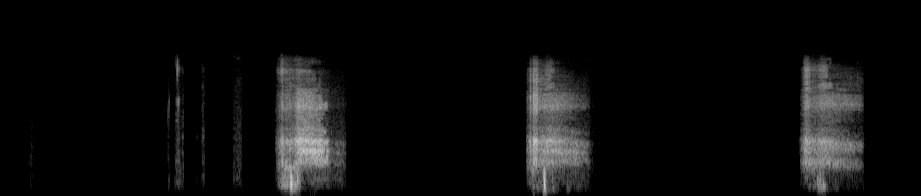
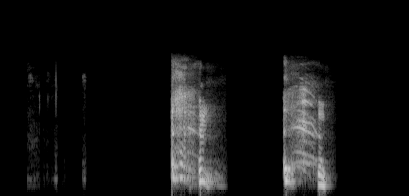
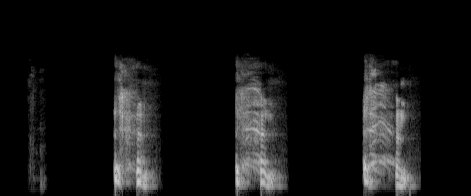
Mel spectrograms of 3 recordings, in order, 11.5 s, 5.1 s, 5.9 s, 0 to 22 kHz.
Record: {"exhalation_length": "11.5 s", "exhalation_amplitude": 26269, "exhalation_signal_mean_std_ratio": 0.27, "cough_length": "5.1 s", "cough_amplitude": 29894, "cough_signal_mean_std_ratio": 0.33, "three_cough_length": "5.9 s", "three_cough_amplitude": 30380, "three_cough_signal_mean_std_ratio": 0.36, "survey_phase": "alpha (2021-03-01 to 2021-08-12)", "age": "65+", "gender": "Male", "wearing_mask": "No", "symptom_none": true, "smoker_status": "Ex-smoker", "respiratory_condition_asthma": false, "respiratory_condition_other": false, "recruitment_source": "REACT", "submission_delay": "1 day", "covid_test_result": "Negative", "covid_test_method": "RT-qPCR"}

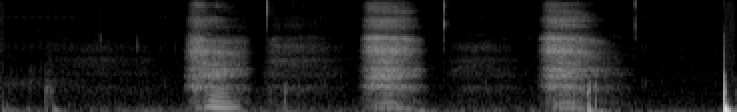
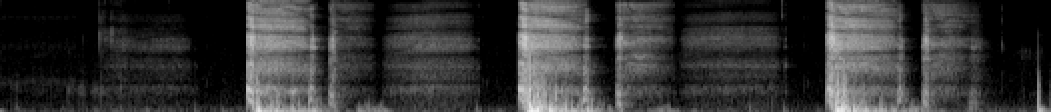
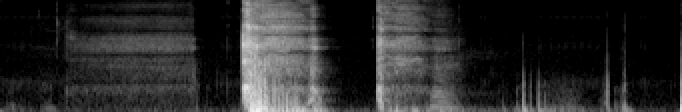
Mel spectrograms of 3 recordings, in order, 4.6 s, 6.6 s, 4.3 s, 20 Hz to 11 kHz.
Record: {"exhalation_length": "4.6 s", "exhalation_amplitude": 8318, "exhalation_signal_mean_std_ratio": 0.17, "three_cough_length": "6.6 s", "three_cough_amplitude": 25746, "three_cough_signal_mean_std_ratio": 0.3, "cough_length": "4.3 s", "cough_amplitude": 32767, "cough_signal_mean_std_ratio": 0.24, "survey_phase": "beta (2021-08-13 to 2022-03-07)", "age": "45-64", "gender": "Female", "wearing_mask": "No", "symptom_none": true, "smoker_status": "Ex-smoker", "respiratory_condition_asthma": false, "respiratory_condition_other": false, "recruitment_source": "REACT", "submission_delay": "2 days", "covid_test_result": "Negative", "covid_test_method": "RT-qPCR"}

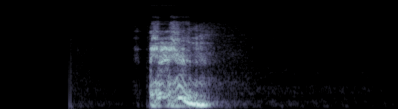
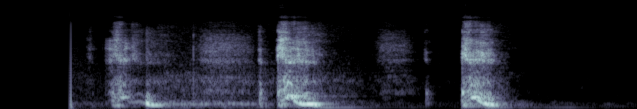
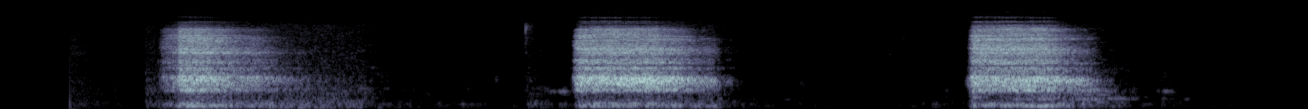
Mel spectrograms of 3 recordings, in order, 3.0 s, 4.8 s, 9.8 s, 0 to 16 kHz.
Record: {"cough_length": "3.0 s", "cough_amplitude": 26816, "cough_signal_mean_std_ratio": 0.33, "three_cough_length": "4.8 s", "three_cough_amplitude": 32767, "three_cough_signal_mean_std_ratio": 0.4, "exhalation_length": "9.8 s", "exhalation_amplitude": 25799, "exhalation_signal_mean_std_ratio": 0.43, "survey_phase": "beta (2021-08-13 to 2022-03-07)", "age": "45-64", "gender": "Female", "wearing_mask": "No", "symptom_runny_or_blocked_nose": true, "smoker_status": "Never smoked", "respiratory_condition_asthma": false, "respiratory_condition_other": false, "recruitment_source": "REACT", "submission_delay": "1 day", "covid_test_result": "Negative", "covid_test_method": "RT-qPCR"}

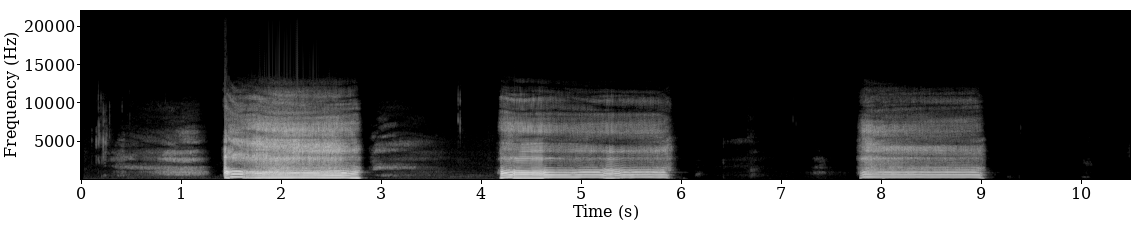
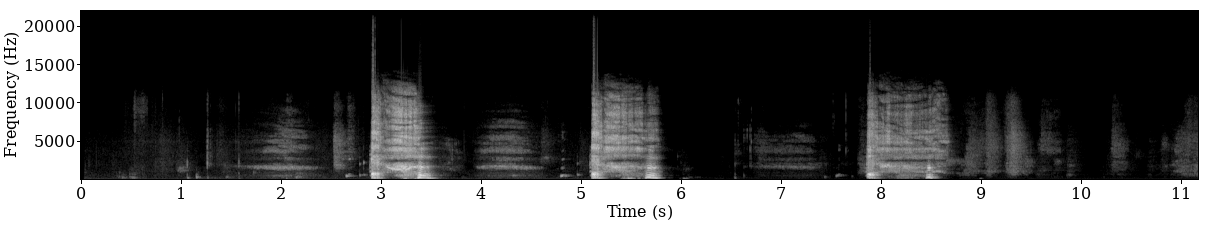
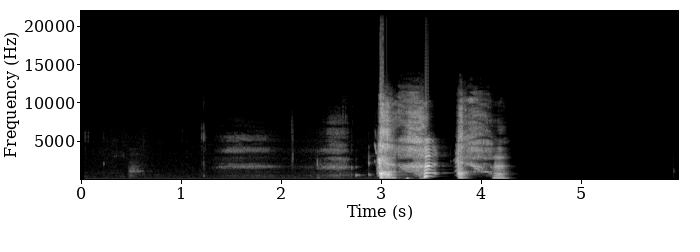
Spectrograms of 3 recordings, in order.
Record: {"exhalation_length": "10.5 s", "exhalation_amplitude": 32600, "exhalation_signal_mean_std_ratio": 0.53, "three_cough_length": "11.2 s", "three_cough_amplitude": 32768, "three_cough_signal_mean_std_ratio": 0.28, "cough_length": "6.0 s", "cough_amplitude": 32768, "cough_signal_mean_std_ratio": 0.24, "survey_phase": "beta (2021-08-13 to 2022-03-07)", "age": "45-64", "gender": "Female", "wearing_mask": "No", "symptom_none": true, "symptom_onset": "3 days", "smoker_status": "Never smoked", "respiratory_condition_asthma": true, "respiratory_condition_other": false, "recruitment_source": "REACT", "submission_delay": "5 days", "covid_test_result": "Negative", "covid_test_method": "RT-qPCR"}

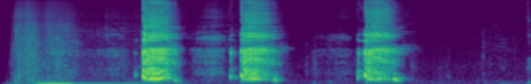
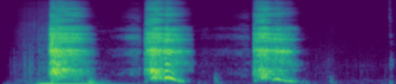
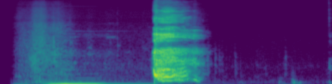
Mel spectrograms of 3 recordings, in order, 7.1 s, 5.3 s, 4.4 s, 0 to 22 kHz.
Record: {"three_cough_length": "7.1 s", "three_cough_amplitude": 32767, "three_cough_signal_mean_std_ratio": 0.39, "exhalation_length": "5.3 s", "exhalation_amplitude": 32768, "exhalation_signal_mean_std_ratio": 0.45, "cough_length": "4.4 s", "cough_amplitude": 32768, "cough_signal_mean_std_ratio": 0.34, "survey_phase": "beta (2021-08-13 to 2022-03-07)", "age": "45-64", "gender": "Female", "wearing_mask": "No", "symptom_cough_any": true, "symptom_runny_or_blocked_nose": true, "symptom_sore_throat": true, "symptom_fatigue": true, "symptom_headache": true, "symptom_change_to_sense_of_smell_or_taste": true, "symptom_loss_of_taste": true, "symptom_onset": "5 days", "smoker_status": "Never smoked", "respiratory_condition_asthma": false, "respiratory_condition_other": false, "recruitment_source": "Test and Trace", "submission_delay": "2 days", "covid_test_result": "Positive", "covid_test_method": "RT-qPCR"}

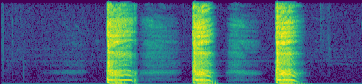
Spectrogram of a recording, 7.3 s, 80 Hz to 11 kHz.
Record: {"three_cough_length": "7.3 s", "three_cough_amplitude": 16476, "three_cough_signal_mean_std_ratio": 0.36, "survey_phase": "beta (2021-08-13 to 2022-03-07)", "age": "18-44", "gender": "Female", "wearing_mask": "No", "symptom_cough_any": true, "symptom_runny_or_blocked_nose": true, "symptom_shortness_of_breath": true, "symptom_diarrhoea": true, "symptom_other": true, "smoker_status": "Never smoked", "respiratory_condition_asthma": true, "respiratory_condition_other": false, "recruitment_source": "Test and Trace", "submission_delay": "1 day", "covid_test_result": "Positive", "covid_test_method": "LFT"}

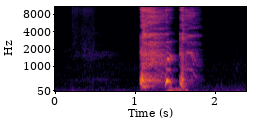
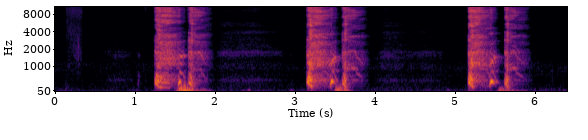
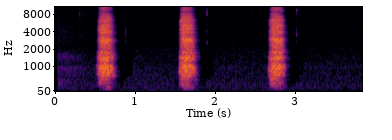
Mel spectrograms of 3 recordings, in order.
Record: {"cough_length": "2.4 s", "cough_amplitude": 7749, "cough_signal_mean_std_ratio": 0.34, "three_cough_length": "6.4 s", "three_cough_amplitude": 9349, "three_cough_signal_mean_std_ratio": 0.38, "exhalation_length": "3.8 s", "exhalation_amplitude": 13085, "exhalation_signal_mean_std_ratio": 0.3, "survey_phase": "alpha (2021-03-01 to 2021-08-12)", "age": "18-44", "gender": "Female", "wearing_mask": "No", "symptom_none": true, "symptom_onset": "7 days", "smoker_status": "Never smoked", "respiratory_condition_asthma": false, "respiratory_condition_other": false, "recruitment_source": "REACT", "submission_delay": "1 day", "covid_test_result": "Negative", "covid_test_method": "RT-qPCR"}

